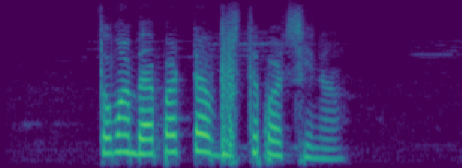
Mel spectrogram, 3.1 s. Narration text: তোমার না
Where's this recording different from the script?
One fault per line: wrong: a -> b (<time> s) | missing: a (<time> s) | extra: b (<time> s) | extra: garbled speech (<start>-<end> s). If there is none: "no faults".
extra: ব্যাপারটা বুঝতে পারছি (0.9 s)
